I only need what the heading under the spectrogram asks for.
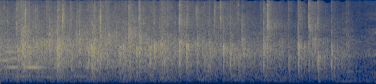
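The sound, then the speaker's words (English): An audience at a morning church service breaks into steady applause, a dense wash of many hands clapping at a fairly loud, even level for a few seconds before thinning slightly at the end. “How much would God, come on, if you're going to clap, you may as well, if you're going to clap for anything this morning, you clap for that glorious reality.”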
